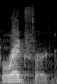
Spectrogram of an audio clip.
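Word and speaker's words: Reedford: It's actually spelled Reed Ford, but they pronounce it Redford, like Robert Redford.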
